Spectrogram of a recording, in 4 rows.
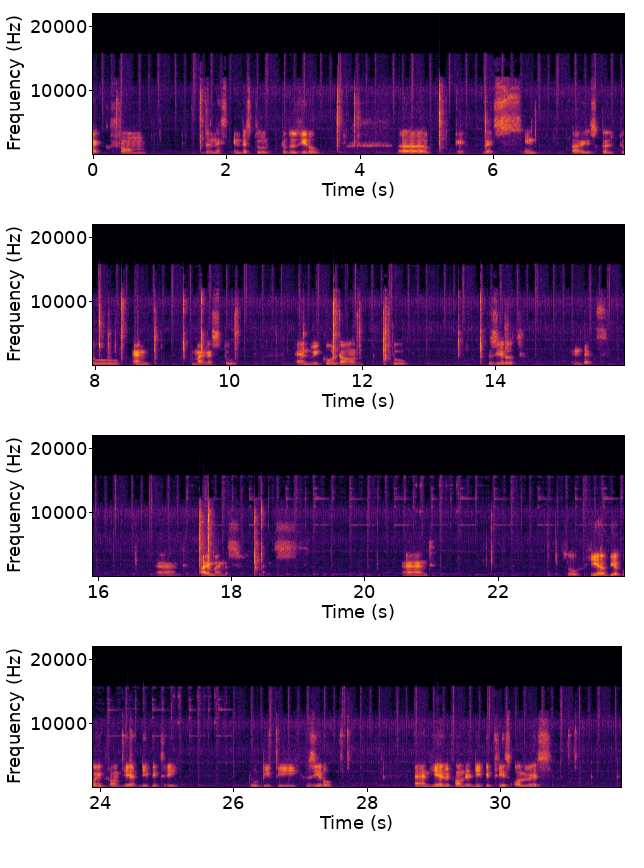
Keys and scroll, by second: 1.7 Return.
